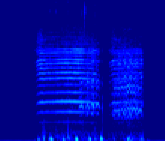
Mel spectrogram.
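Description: Two bleats from Minecraft sheep on a multiplayer server, close and loud, the first long and wavering, the second shorter after a brief gap.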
